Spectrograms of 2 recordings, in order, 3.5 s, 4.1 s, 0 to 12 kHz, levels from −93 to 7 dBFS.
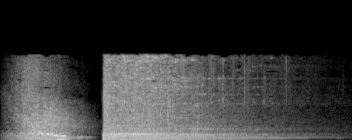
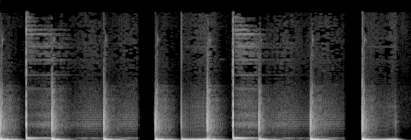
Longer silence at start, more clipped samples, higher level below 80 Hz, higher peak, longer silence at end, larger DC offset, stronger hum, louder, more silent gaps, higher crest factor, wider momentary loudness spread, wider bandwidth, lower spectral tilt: about the same, 0.05 s vs 0 s; neither; second, -34 dBFS vs -20 dBFS; second, -4 dBFS vs 0 dBFS; first, 0.75 s vs 0.1 s; neither; neither; first, -16 LUFS vs -20 LUFS; second, none vs 1.40-1.54 s, 3.46-3.60 s; about the same, 16 dB vs 18 dB; first, 19 LU vs 11 LU; second, 7.8 kHz vs 11 kHz; second, -4 dB/octave vs -5.5 dB/octave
